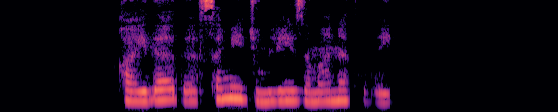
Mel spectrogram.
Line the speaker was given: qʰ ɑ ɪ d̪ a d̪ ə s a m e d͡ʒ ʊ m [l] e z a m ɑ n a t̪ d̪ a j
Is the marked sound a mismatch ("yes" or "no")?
no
